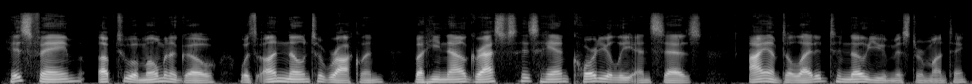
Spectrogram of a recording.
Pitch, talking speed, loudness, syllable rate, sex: 115 Hz, 165 wpm, -21 LUFS, 4.4 syllables/s, male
